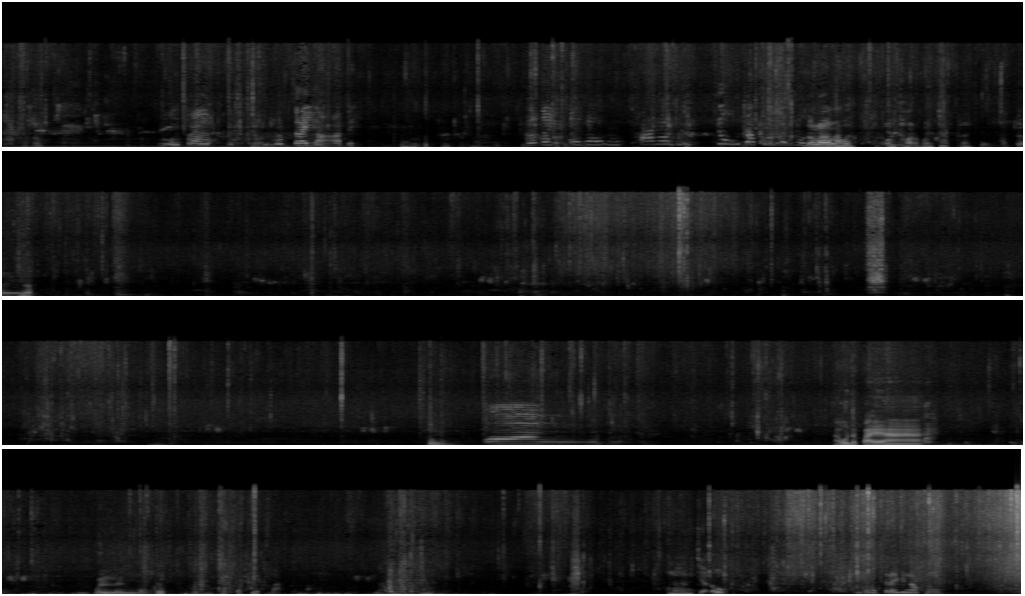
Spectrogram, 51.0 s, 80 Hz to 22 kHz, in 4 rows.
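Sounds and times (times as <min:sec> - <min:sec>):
muddy water dripping and sloshing: 0:00.0 - 0:51.0
hands splashing in muddy water: 0:09.2 - 0:11.8, 0:25.7 - 0:27.8, 0:34.6 - 0:35.5, 0:39.9 - 0:41.6, 0:42.9 - 0:43.9, 0:47.2 - 0:51.0.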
